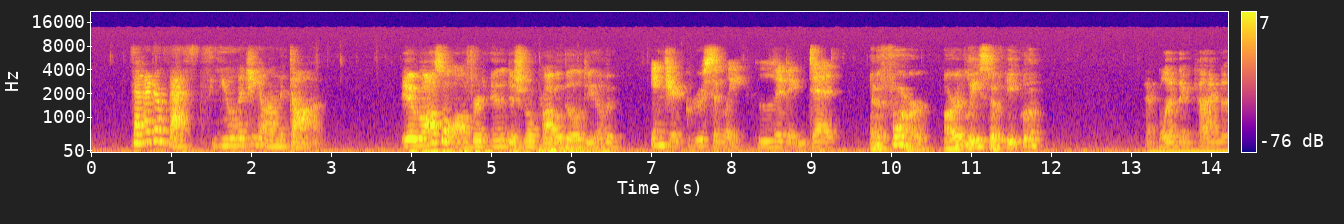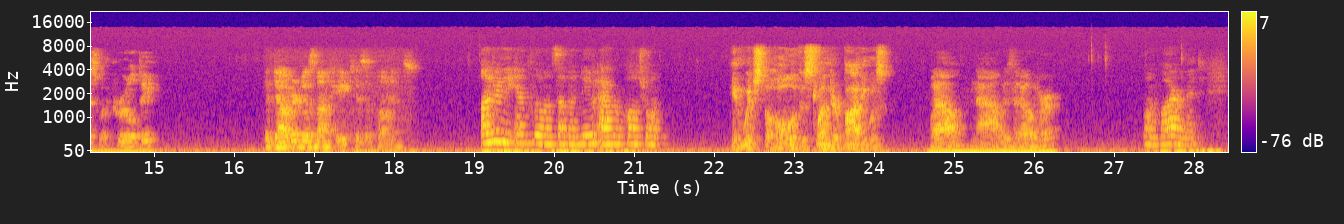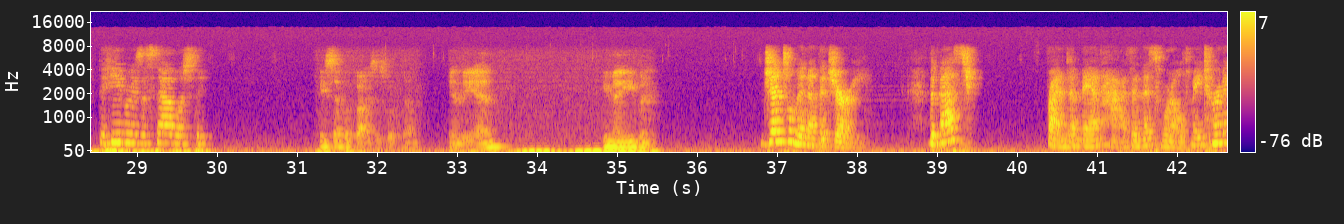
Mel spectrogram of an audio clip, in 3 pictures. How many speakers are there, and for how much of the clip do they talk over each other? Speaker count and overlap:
9, no overlap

